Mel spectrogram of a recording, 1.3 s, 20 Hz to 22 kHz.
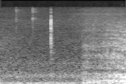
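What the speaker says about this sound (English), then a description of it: "Hey, I remember that screaming. That's Beast. Or a lion, because that's basically a stock sound effect" A roar from Beast in the video game Kingdom Hearts 2, a lion-like stock growl that swells in the last half second, loud and rough over a low background rumble.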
